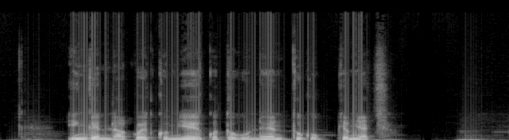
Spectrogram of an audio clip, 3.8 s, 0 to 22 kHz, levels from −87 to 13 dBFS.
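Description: Right from the start and for the whole clip, the speech has a block size mismatch (truncated) fault. One stage hands over blocks that look like 1024 samples, but the next stage reads less than that, so the tail of every block gets dropped. You hear it as a steady 50 Hz buzz where the chopped block edges meet. The speech runs about 1.16 times too fast, yet the timbre stays.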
